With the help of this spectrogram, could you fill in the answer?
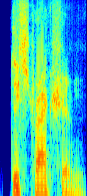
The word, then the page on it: distraction: American English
